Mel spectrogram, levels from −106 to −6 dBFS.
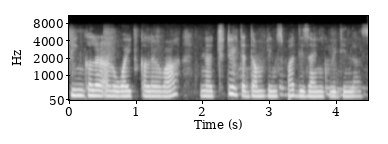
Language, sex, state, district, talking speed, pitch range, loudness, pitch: Nagamese, female, Nagaland, Dimapur, 200 wpm, 185-210 Hz, -17 LUFS, 195 Hz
